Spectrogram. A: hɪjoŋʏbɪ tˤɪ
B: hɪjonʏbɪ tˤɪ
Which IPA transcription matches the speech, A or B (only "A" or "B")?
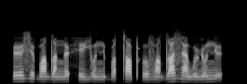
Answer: B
